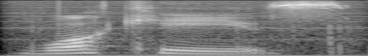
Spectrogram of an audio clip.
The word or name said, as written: wockies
